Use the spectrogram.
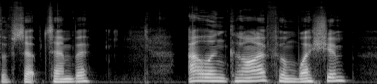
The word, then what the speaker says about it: Wesham: Alan Carr from Wesham or Westham is I've been told it's pronounced on the 13th of September.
